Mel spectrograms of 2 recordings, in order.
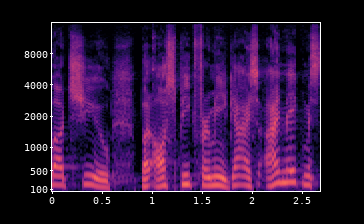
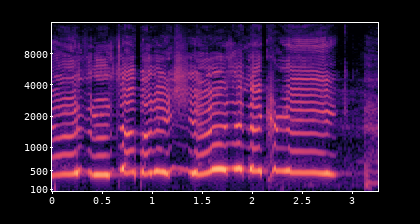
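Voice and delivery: crying confession; 12 dB louder than usual. Retold or imitated. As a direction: blubber it like a guilty kid. Boy confesses crying to mom.

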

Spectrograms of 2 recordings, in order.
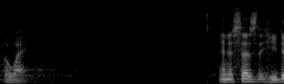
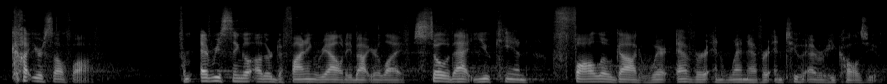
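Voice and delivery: usual speaking voice

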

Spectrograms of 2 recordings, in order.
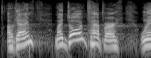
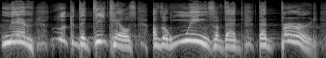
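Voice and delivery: amazed admiration; 3 semitones higher, slower than usual. Retold or imitated. Friends marvelling at his picture.

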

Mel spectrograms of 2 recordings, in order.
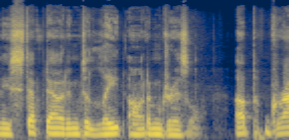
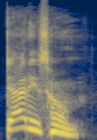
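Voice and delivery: shouting; 6 semitones higher, slower than usual. A narrator's reading. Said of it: "the children shouted".

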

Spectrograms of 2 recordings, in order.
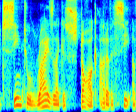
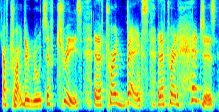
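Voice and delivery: high, wailing bird voice; put-upon pigeon lament; complaining pigeon; 10 semitones higher, 3 dB louder than usual. A narrator's reading. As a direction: list each failure in high, drawn-out despair. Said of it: "the pigeon went on without attending to her".

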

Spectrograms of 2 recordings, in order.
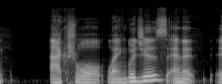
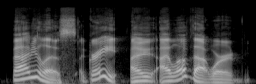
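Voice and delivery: gushing with higher, swooping pitch; mock delight; 3 semitones higher than usual. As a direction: feign being thrilled by the word. Imagined comeback to a taunt.

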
